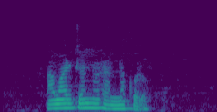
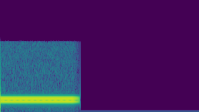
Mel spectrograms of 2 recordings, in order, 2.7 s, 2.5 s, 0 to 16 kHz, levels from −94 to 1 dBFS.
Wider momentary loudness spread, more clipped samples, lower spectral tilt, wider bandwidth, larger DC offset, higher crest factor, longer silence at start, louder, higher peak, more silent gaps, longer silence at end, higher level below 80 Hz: first, 12 LU vs 5 LU; neither; about the same, -10.5 dB/octave vs -10 dB/octave; second, 3.6 kHz vs 4 kHz; neither; about the same, 14 dB vs 10 dB; first, 0.6 s vs 0 s; second, -41 LUFS vs -8 LUFS; second, -28 dBFS vs 0 dBFS; neither; second, 0.85 s vs 1.5 s; second, -74 dBFS vs -68 dBFS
